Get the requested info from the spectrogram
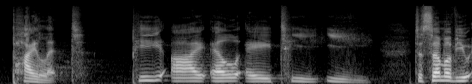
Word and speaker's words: Pilate: But traditionally, we pronounce this name Pilate, kind of like the guy in the front of the airplane.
